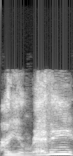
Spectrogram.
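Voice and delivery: almost whispering. Showing a speaker how to pause before a key line: almost whispering, like a secret. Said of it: "almost whispering like you're giving them a little secret".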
